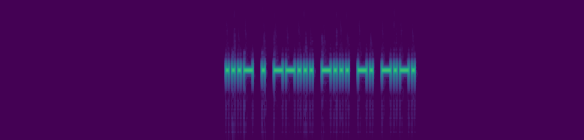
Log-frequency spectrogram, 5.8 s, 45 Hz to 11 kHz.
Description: Morse code, heard as a keyed tone, about 40 wpm, 700 Hz. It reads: VE7BNC
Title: DXCC-100 Call Signs - 6 Characters - Repeated 2x - 40wpm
